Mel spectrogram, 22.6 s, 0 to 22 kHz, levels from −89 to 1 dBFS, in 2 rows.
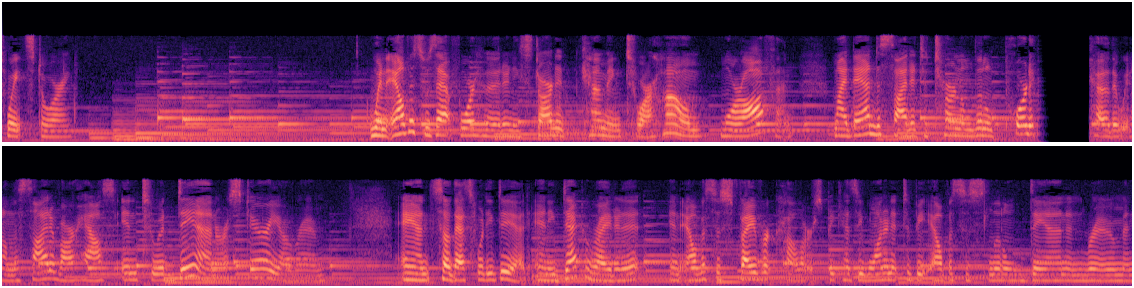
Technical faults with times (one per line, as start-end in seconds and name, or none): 5.28-6.97 overlap-add ripple
10.36-10.88 call audio freeze
11.25-11.28 skip ahead
11.73-13.93 jitter buffer slow-down
14.80-22.34 jitter buffer speed-up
